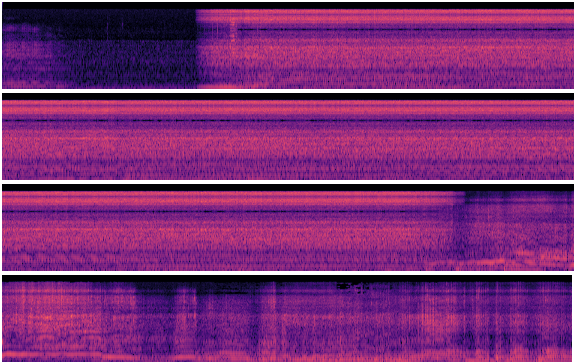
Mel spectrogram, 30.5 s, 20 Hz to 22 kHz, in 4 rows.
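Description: Off-road race truck engines. From about 3 s in, a steady engine drone with road and wind noise is heard from inside the cab. From about 21 s, the engine revs up and down over and over as a trophy truck is driven hard over dirt.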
